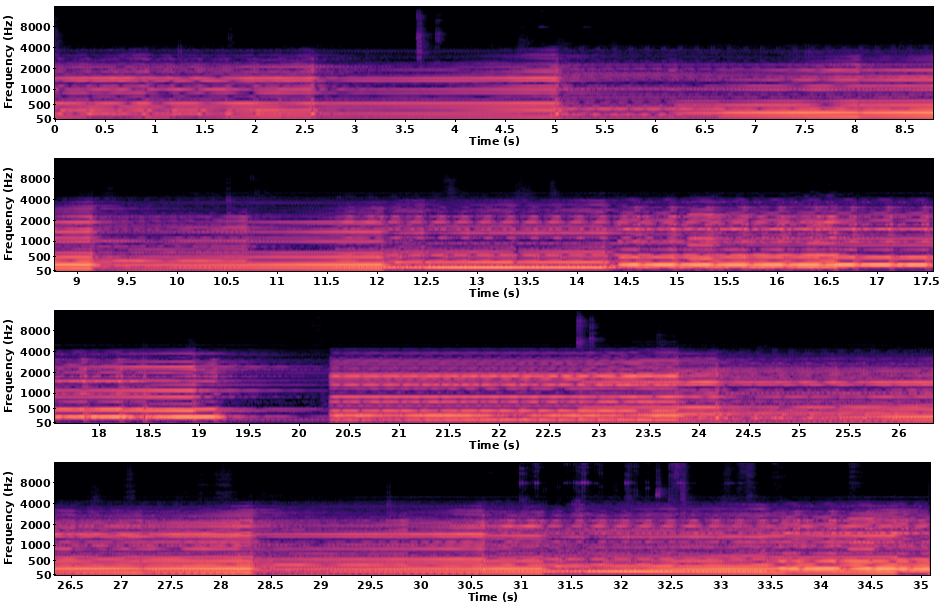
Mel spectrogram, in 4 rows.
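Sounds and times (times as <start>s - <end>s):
distorted electric guitar chords: 0.0s - 35.0s.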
